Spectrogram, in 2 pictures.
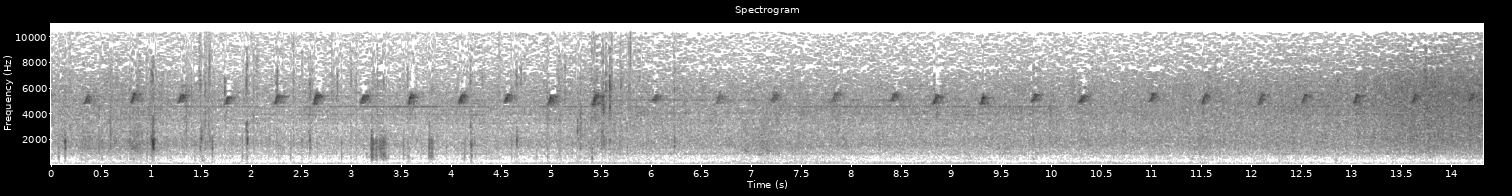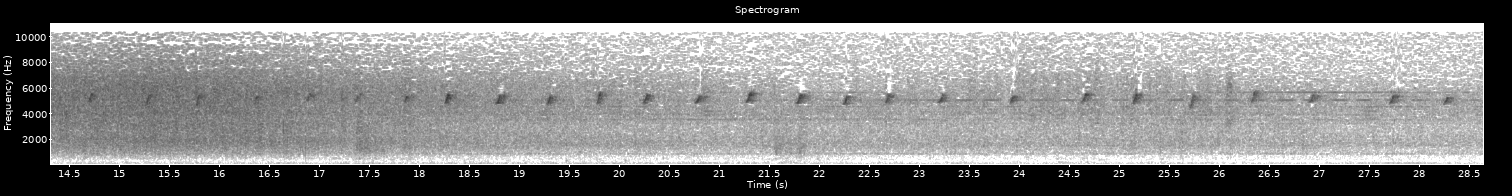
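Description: Outdoor natural ambience: a thin, high chirp repeats about twice a second throughout, over a low rumble. There are a few sharp clicks and rustles in the first few seconds, and a swell of hiss rises and fades in the middle.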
